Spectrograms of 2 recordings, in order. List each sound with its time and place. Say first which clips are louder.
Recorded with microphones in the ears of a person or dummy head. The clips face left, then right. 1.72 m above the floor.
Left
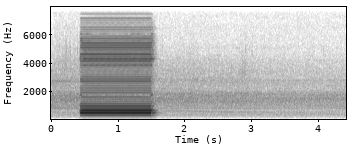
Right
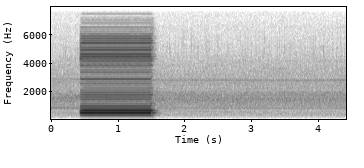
0.4 s a buzzer: right 1 dB; 10° right (ahead or behind), 0.8 m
